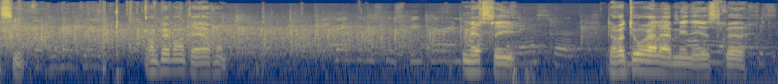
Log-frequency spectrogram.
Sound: applause

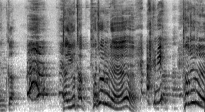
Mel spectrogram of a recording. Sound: haha

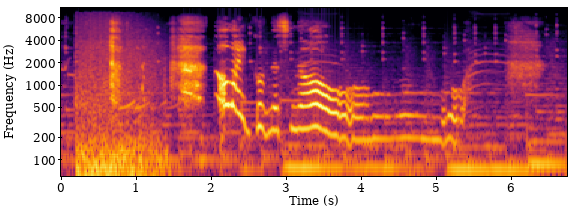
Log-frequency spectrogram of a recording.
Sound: laughing

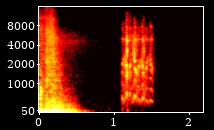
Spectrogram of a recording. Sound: Henry laughing

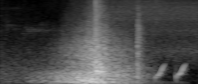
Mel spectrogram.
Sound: whooshing; bubbles popping

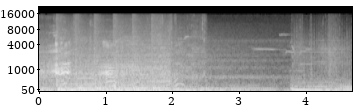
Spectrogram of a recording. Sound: groaning

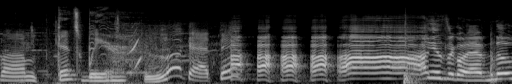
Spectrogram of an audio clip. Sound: laughs

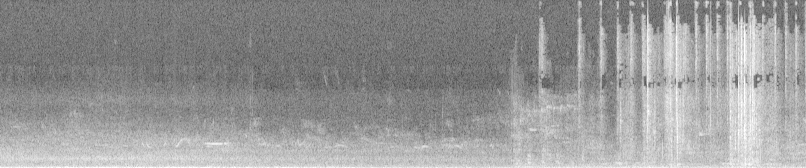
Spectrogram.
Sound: sound of birdsong and chatting in the background

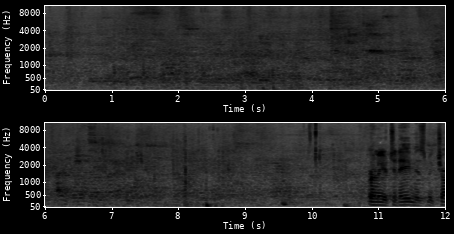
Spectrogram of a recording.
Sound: rhythmic tapping

